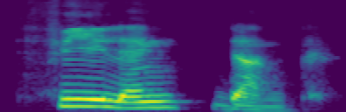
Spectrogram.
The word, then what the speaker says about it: vielen: Okay, you have vielen Dank. Vielen Dank. Remember, I told you V is F in Dutch.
